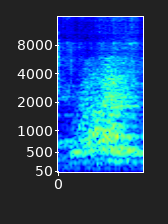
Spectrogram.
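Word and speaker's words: write: Kita kayak ngbaca right-nya doang, tapi pakai W di awal. Jadi right gitu. Right.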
